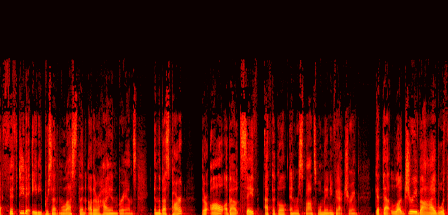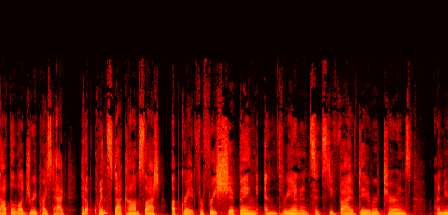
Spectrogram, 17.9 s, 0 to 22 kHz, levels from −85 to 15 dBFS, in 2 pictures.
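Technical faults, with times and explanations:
13.27 to 17.92 s, time-stretched section: from 13.27 s to the end, the speech abruptly slows to about 0.54 times its normal pace while its pitch stays the same. This is likely the result of software lengthening that stretch to fill a target duration, repeating short overlapping slices of the waveform to hold pitch.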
